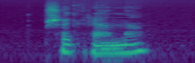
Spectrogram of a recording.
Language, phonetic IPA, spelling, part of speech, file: Polish, [pʃɛˈɡrãna], przegrana, noun, LL-Q809 (pol)-przegrana.wav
